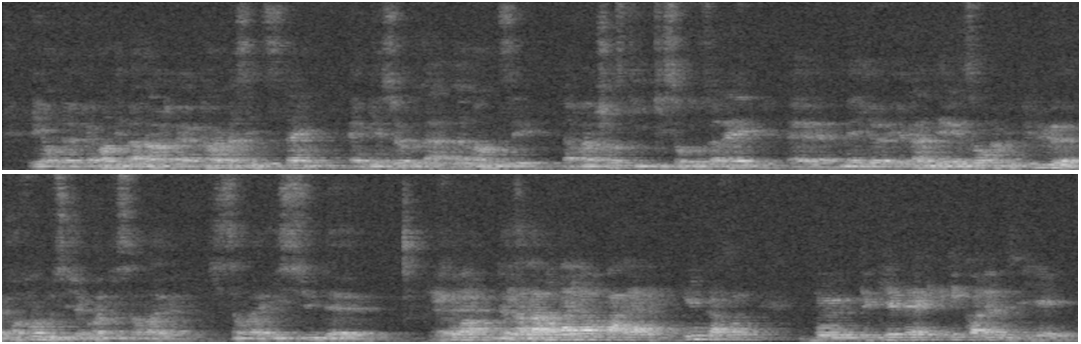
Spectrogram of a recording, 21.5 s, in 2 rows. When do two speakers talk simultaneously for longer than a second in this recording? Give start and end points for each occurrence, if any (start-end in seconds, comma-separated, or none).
15.1-16.3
